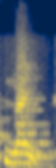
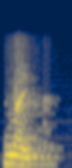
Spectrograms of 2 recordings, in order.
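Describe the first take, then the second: First: Said in the usual way. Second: Soft repeat. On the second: Shown as a demonstration. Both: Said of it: "जैसे ये क्या लिखा है".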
